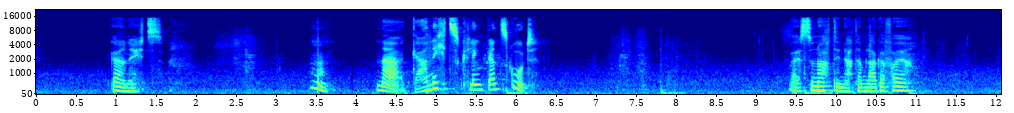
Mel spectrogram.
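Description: A young woman speaks softly and briefly.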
